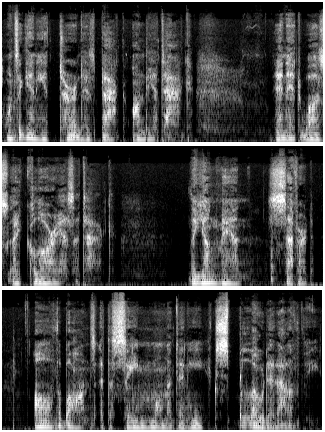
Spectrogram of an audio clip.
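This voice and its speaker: Man playing a grim doctor in husky, low whispers. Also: fairly even intonation, dry recording, heavily acted. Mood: grim, awed. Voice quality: breathy, husky near-whisper. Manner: hushed, halting, dramatic delivery. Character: grim doctor recounting a bloody werewolf rescue. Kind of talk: whispered ASMR horror storytelling.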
